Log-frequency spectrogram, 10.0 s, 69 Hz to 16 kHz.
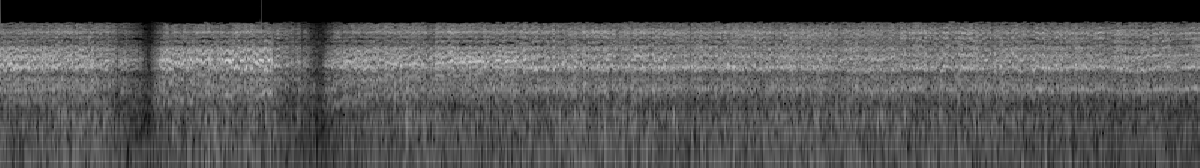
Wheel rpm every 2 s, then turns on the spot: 140, 140, 220, 230, 230.
none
